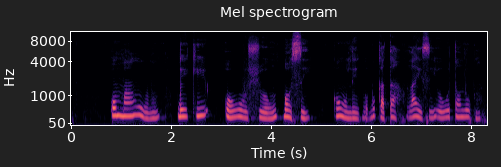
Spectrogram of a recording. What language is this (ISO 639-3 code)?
yor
